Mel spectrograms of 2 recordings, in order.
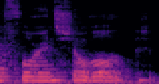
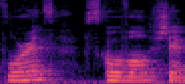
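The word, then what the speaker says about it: Florence Scovel Shinn: It's the game of life deck by Florence Shovel. I always I always mispronounced Florence Scoville Shin. There we go.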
